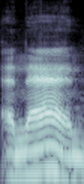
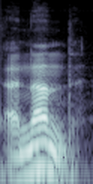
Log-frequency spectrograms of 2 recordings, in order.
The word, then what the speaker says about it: Anand: and I said secondly it's not pronounced an end it's pronounced Anand yeah he goes no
